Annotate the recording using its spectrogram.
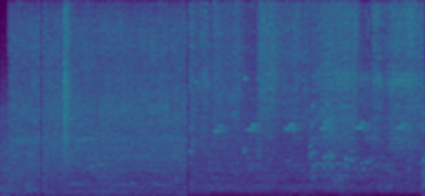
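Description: Quiet steady room noise with a faint click about half a second in and a few faint high chirps in the second half.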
